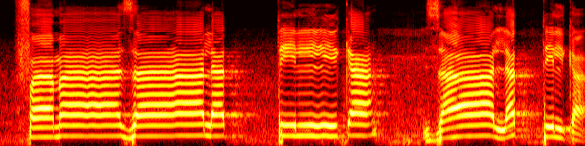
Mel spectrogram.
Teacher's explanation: یہاں پر دو تا ہیں، پہلی تا ساکن ہے، اس کو چھوڑ دیں گے، اگلی تا مشدد کو پڑھیں گے۔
